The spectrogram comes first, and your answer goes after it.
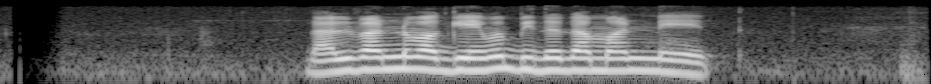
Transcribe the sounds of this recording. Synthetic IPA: d̪alʋaɳːəʋaɡeːməbid̪əd̪amanːeːt̪

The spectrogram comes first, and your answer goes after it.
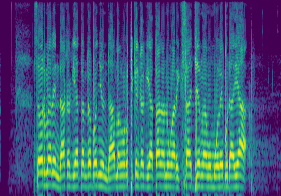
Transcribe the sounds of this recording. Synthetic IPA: səurmɛlindakəɡiat̪anrəbɔɲundaməŋəɾupikankəɡiat̪ananuŋaɾiksad͡ʒɨŋamumulajbudaja

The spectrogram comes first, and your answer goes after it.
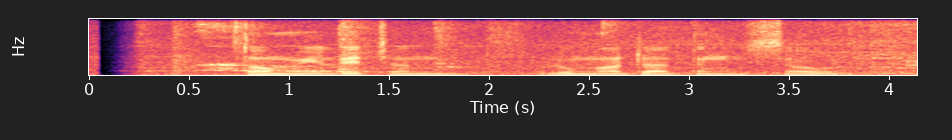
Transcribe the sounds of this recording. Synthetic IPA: t̪omili̥ʒ̥ɔ̤n | luŋɔɖ̥a̤t̪əŋsa̰ul

